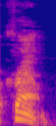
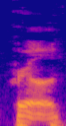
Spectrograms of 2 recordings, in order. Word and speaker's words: crayon: me ask you guys do you pronounce it crayon or crown Crayola crayon crayon have you ever heard the abomination of people saying it like crown like I remember being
